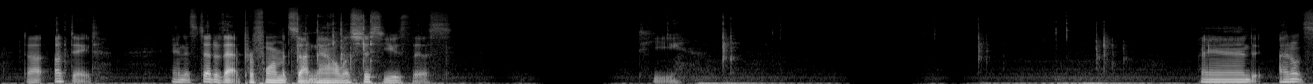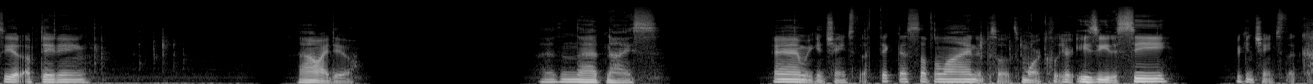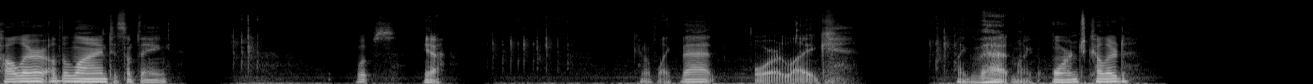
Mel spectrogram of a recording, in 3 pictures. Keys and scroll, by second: 11.0 super+s, 14.7 super+s, 23.3 super+s, 31.7 super+s, 35.7 super+s.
